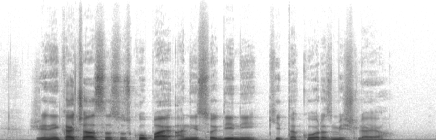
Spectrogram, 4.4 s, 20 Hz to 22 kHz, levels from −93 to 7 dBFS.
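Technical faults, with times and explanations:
No technical faults can be heard in this speech recording; the signal stays intact and continuous the whole way.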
